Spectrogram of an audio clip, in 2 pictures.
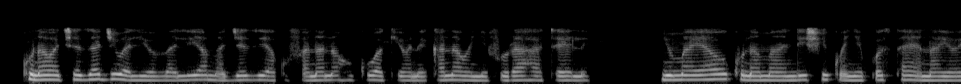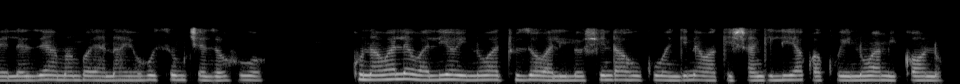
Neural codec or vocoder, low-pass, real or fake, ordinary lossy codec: none; 5.4 kHz; real; Opus, 16 kbps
